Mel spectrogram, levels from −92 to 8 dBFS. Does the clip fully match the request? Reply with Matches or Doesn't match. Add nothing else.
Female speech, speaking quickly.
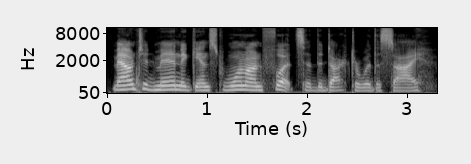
Matches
